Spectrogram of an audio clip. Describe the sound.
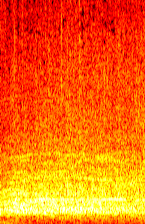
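A crowd applauds at a live tribute concert after a rock band finishes a song, producing a loud, dense, unbroken roar of clapping that stays level from start to end.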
